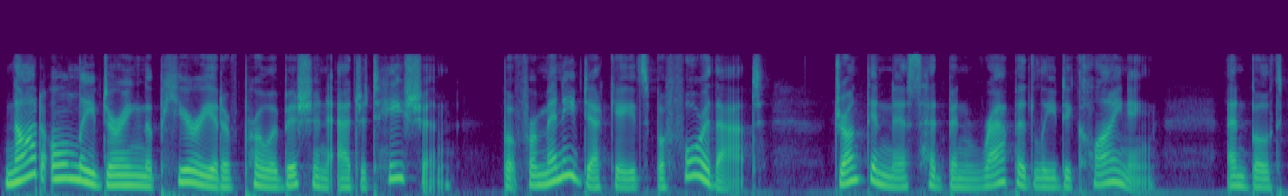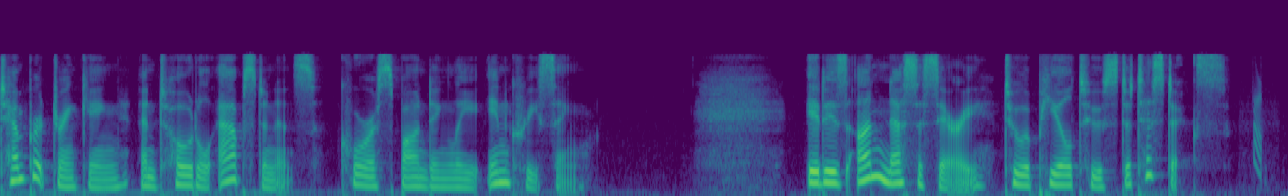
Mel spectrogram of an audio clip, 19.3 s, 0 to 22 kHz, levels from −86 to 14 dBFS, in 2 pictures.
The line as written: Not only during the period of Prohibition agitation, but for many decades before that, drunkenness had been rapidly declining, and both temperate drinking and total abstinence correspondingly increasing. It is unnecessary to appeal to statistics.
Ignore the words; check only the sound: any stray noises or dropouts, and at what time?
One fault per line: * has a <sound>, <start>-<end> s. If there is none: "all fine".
* has a chirp, 19.0-19.2 s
